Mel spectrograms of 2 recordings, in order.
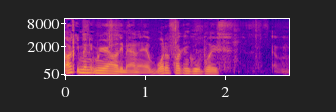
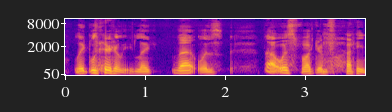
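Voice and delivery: laughing; 4 semitones higher, 9 dB louder than usual. Real, not acted. Cracking up recalling funny thread.

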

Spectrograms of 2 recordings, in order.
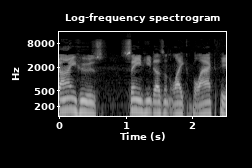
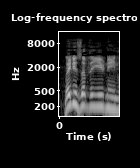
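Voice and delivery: higher mock-polite repeat; comic euphemism; 7 semitones higher, faster than usual. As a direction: say it like a prim euphemism. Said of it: "he has to say something like".

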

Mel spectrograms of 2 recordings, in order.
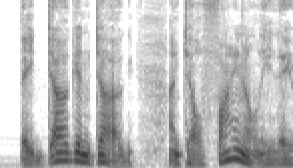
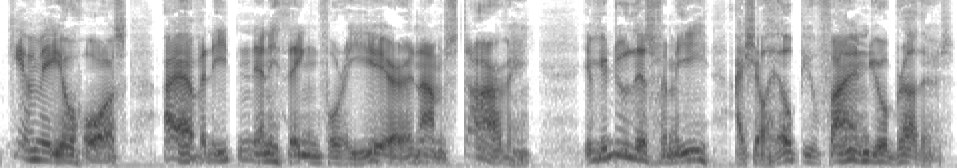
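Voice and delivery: weak wolf; 5 semitones higher than usual. A narrator's reading. Starving wolf begs the prince for his horse, weak and pleading. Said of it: "It was so weak and thin".

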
